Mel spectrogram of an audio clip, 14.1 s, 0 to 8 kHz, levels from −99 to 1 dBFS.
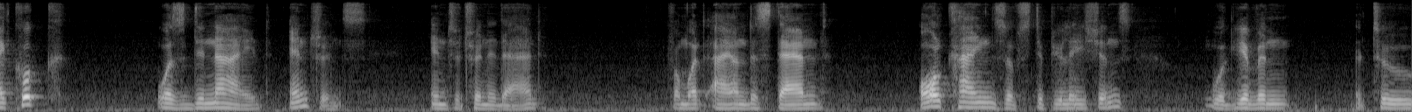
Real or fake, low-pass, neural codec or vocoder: fake; 7.2 kHz; vocoder, 44.1 kHz, 128 mel bands, Pupu-Vocoder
